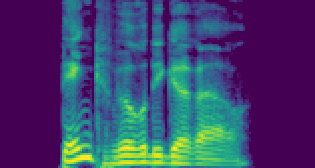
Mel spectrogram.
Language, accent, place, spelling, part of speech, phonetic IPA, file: German, Germany, Berlin, denkwürdigerer, adjective, [ˈdɛŋkˌvʏʁdɪɡəʁɐ], De-denkwürdigerer.ogg
- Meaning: inflection of denkwürdig: 1. strong/mixed nominative masculine singular comparative degree 2. strong genitive/dative feminine singular comparative degree 3. strong genitive plural comparative degree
